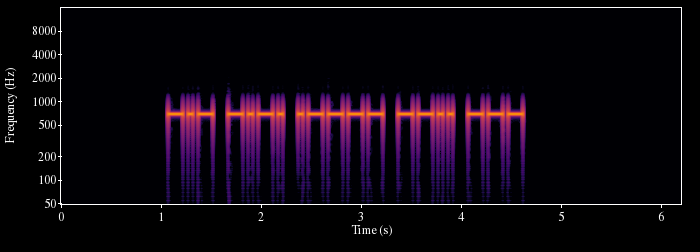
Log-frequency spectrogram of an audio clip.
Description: Morse code, heard as a keyed tone, about 23 wpm, 700 Hz. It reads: KC1ZO
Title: Speed Racing - USA 2x2 Call Signs 20wpm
